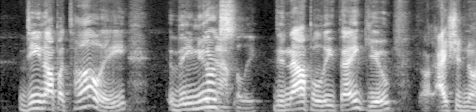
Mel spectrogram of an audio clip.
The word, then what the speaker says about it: DiNapoli: DiNapoli, thank you. I should know how to pronounce that.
